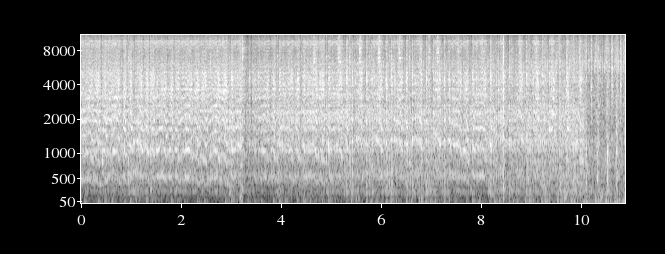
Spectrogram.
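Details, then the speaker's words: 1966 VW Bug being revived: catches and runs but firing is ragged and uneven with a clattery stumble that comes and goes; rough running, valves suspected binding or hanging up, valve adjustment planned. "that didn't sound good at all thinking the valves are kind of a little binding a little go ahead I'm not sounding too promising"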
